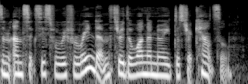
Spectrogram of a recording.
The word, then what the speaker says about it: Whanganui: Although adding the letter H won't change the pronunciation of Whanganui because it is silent, iwi believe that the proper name should be reinstated.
